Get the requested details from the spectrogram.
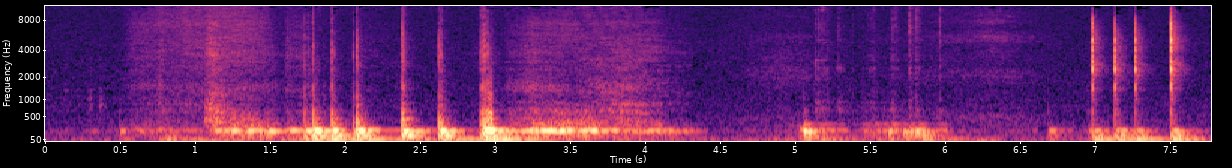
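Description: Fingertips tap and push along the edge of a flat circular mosaic of many small, solid candy-coated chocolates laid on a black surface, making hard, dry clicks. The sharp taps come in quick, uneven bursts over a soft, low rubbing hum, pausing briefly before a final cluster of bright clicks.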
